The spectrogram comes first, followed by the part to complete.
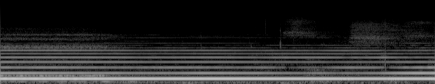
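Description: Conch shell blown for the aarti in one long, steady held note, swelling slightly near the end.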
